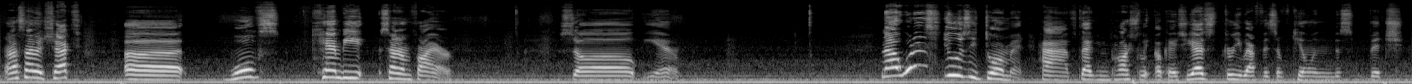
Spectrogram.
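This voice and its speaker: A woman's voice: mid-range voice, lively intonation, slow, pauses often, background noise. A woman giving casual versus-battle commentary, rambling with many restarts and self-corrections and some casual swearing. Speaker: YouTuber.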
